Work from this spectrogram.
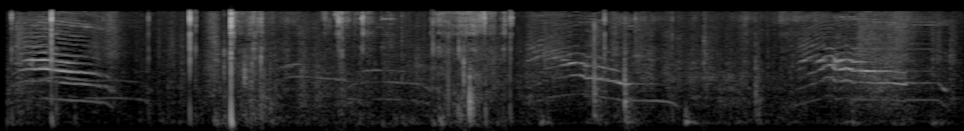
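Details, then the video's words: Four orphaned four-week-old kittens, hand-raised after their mother was killed, giving their daily wake-up calls to their carer: high, bent meows that fall in pitch, with scattered clicks and rustling between them. "Kitty wake up call"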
